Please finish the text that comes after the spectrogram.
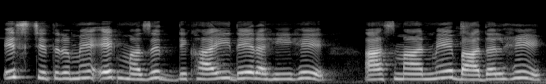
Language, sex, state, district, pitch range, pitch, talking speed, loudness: Hindi, female, Madhya Pradesh, Bhopal, 245-295 Hz, 260 Hz, 140 wpm, -17 LUFS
